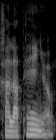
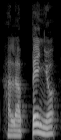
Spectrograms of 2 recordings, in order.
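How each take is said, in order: First: Jalapeño with an extra y sound after the e; jalapeño with an English glide; wrong anglicized jalapeño. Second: Jalapeño with pure e, no glide; crisp Spanish Jalapeño; correct Spanish jalapeño. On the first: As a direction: say jalapeño like a tourist. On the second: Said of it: "Jalapeño, not". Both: Shown as a demonstration.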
